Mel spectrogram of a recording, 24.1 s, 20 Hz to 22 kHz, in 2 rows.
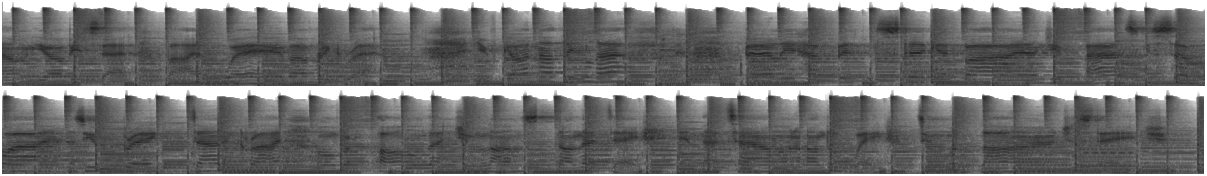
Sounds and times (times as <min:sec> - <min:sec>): Music: 0:00.0 - 0:24.0.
